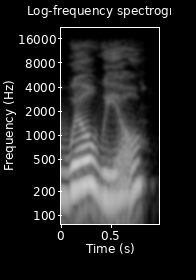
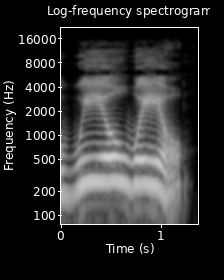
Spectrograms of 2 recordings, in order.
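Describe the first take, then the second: First: It is said in a neutral accent. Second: It is said in a Southern US accent.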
